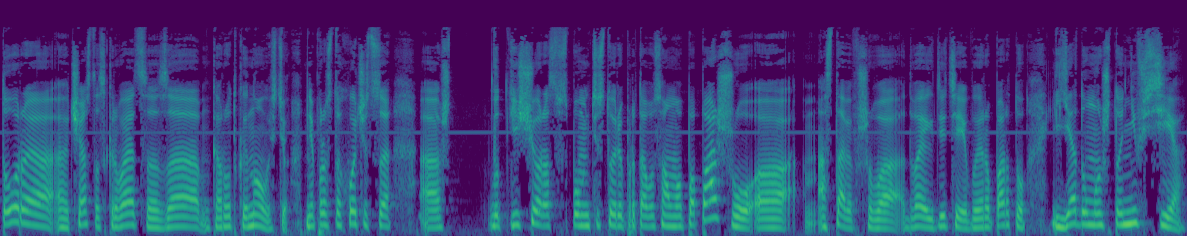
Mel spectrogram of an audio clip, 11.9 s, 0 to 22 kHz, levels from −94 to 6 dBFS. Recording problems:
high-pitched whine; faint; throughout; 2 kHz, 35 dB below the speech

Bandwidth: 13.5 kHz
